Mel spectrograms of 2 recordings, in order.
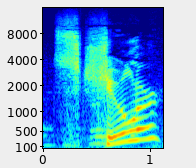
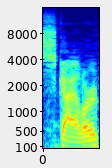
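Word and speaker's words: Schuyler: When I first moved to Nebraska, I was, you know, you look at Skyler, you think Schuler? Yeah. Is that Schuler? Is that how you say it? No, of course it is Skyler.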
